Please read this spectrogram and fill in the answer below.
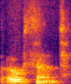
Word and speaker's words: OSINT: OSINT, I say it's OSINT.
